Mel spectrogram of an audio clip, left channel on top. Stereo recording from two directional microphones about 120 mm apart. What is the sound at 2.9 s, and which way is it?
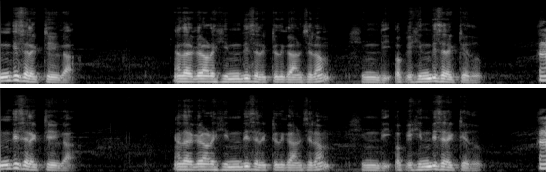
A man's voice, 15° left (ahead or behind).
